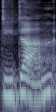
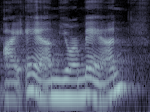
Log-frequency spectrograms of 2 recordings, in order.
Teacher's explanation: It is a two-syllable foot, unaccented followed by accented, didum, as in I am your man. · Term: iambic foot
